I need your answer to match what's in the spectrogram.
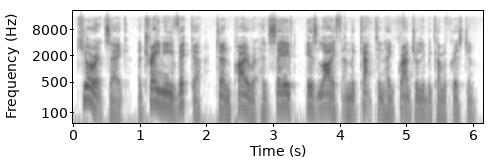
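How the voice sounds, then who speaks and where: A narrator reading a comic children's storybook aloud with lively, acted-out narration. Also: mid-range voice, moderate pace.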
